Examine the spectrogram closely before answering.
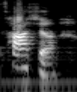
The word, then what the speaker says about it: Tasia: It's me, Tasia. I call you Tasia, but I know your name is Tasha.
